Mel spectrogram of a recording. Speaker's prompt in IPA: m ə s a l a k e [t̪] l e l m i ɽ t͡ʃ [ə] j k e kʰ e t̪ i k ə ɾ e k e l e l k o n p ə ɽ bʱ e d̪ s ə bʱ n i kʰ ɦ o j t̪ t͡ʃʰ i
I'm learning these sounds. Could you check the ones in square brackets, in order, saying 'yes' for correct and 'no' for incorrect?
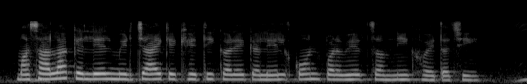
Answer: no, no

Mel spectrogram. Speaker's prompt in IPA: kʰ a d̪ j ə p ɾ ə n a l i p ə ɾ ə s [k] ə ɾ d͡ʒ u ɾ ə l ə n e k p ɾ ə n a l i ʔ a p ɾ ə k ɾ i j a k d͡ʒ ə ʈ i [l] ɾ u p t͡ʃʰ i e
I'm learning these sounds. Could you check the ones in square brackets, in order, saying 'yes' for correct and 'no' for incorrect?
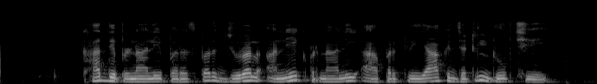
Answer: no, yes

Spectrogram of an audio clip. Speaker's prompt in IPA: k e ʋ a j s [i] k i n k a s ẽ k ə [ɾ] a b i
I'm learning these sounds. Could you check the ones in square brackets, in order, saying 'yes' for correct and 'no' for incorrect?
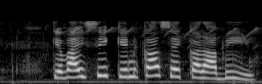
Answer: yes, yes

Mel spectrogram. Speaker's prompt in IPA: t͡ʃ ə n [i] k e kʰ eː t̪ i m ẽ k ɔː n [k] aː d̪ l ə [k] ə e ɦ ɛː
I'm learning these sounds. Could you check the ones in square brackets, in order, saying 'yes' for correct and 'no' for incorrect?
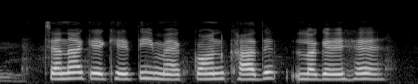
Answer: no, no, no

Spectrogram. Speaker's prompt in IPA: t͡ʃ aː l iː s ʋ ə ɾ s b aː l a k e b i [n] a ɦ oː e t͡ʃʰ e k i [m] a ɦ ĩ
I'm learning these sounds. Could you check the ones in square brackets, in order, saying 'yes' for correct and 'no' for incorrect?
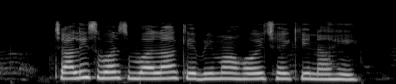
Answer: no, no

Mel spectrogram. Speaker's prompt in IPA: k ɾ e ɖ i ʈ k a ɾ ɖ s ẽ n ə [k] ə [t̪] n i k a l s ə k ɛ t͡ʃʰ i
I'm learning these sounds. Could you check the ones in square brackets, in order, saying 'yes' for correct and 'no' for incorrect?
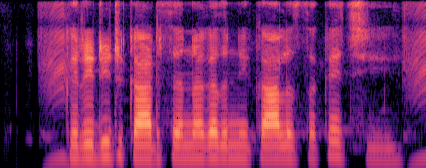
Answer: no, no

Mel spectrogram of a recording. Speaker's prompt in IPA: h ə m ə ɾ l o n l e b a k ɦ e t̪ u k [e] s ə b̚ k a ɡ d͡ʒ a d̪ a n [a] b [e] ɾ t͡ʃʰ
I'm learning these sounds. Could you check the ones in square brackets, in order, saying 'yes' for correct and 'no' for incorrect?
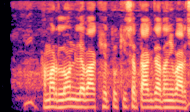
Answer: no, no, no

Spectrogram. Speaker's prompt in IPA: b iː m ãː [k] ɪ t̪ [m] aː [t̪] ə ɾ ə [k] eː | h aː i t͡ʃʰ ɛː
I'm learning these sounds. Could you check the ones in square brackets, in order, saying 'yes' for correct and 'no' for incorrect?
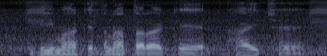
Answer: yes, no, yes, yes

